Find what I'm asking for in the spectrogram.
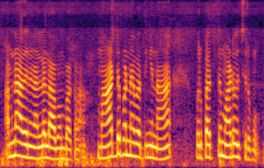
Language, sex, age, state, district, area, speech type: Tamil, female, 60+, Tamil Nadu, Mayiladuthurai, rural, spontaneous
